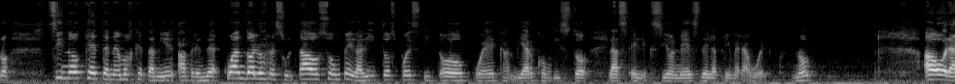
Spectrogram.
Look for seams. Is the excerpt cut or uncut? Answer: cut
